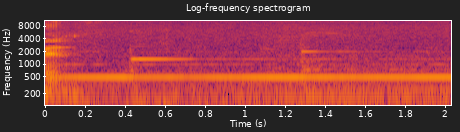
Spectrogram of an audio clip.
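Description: A single held musical tone, steady in pitch, with a fainter higher tone joining about half a second in and another briefly after a second: a sustained note of background music.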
